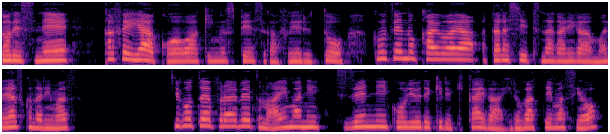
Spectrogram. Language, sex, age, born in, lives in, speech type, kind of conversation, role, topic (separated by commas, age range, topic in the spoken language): Japanese, female, 40-44, Japan, Japan, read, expert-assistant, expert, 新しい働き方や生活スタイルが広がる中で、街での過ごし方や出会い方はどう変わっていくと思いますか？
